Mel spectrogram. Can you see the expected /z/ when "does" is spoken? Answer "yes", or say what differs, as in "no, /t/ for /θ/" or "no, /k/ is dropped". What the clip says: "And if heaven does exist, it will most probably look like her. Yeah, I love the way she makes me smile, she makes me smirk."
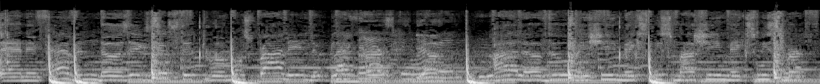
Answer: yes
